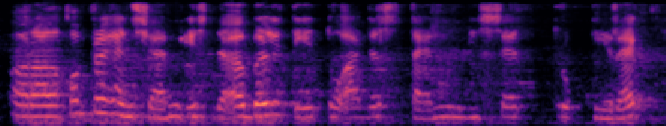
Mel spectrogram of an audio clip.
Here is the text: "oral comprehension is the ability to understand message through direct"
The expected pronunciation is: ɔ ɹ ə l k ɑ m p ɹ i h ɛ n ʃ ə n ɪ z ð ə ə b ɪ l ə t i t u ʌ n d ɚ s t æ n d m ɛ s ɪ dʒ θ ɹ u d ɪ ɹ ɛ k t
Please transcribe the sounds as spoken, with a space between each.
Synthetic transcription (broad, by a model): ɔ ɹ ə l k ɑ m p ɹ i h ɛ n s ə n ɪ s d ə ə b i l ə t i t u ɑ n d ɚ s t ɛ n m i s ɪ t ɹ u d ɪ ɹ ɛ k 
